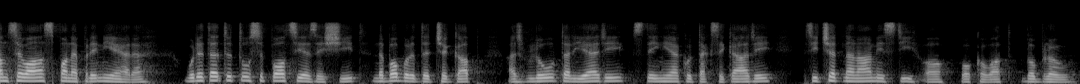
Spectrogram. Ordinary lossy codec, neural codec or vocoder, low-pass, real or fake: MP3, 48 kbps; codec, 16 kHz, 0.2 kbps, FocalCodec; 7.2 kHz; fake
